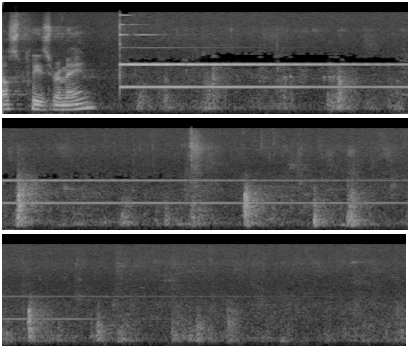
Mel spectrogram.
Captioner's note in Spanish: Suena una campanita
